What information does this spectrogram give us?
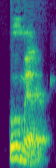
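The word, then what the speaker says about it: וּמֶלֶךְ: So melek becomes umelek. Remember, a shava is not a vowel with the two dots underneath it. It is a sound. So the first one would be bahaish. The second one, umelek, that vav with the dot in the center is a shirk. A shirk is a letter vowel. So you're only pronouncing the vowel. So it's umelek.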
